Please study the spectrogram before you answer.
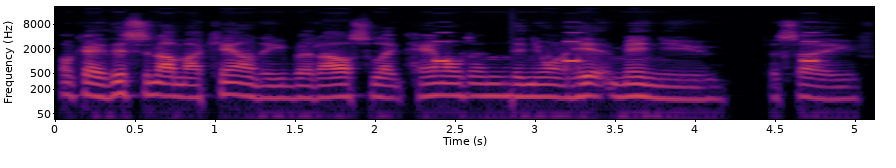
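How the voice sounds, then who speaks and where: A man's voice: medium pitch, flat delivery, moderate pace, slight background noise. A man giving a methodical, hands-on tutorial, talking through each step and repeating as he goes. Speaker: DIY product demonstrator.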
